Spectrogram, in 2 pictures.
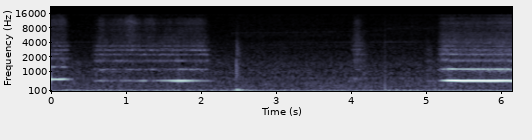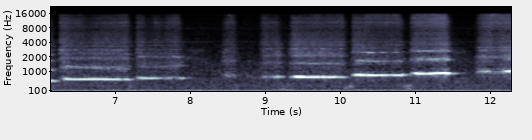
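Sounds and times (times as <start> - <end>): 
PVC flute playing: 0.0 - 2.2, 5.0 - 12.2.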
